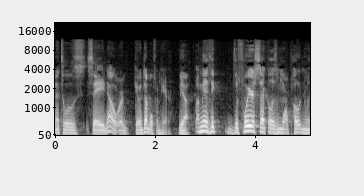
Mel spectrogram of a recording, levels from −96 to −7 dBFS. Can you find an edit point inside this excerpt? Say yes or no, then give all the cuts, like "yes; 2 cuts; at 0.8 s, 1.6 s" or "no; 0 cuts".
yes; 1 cut; at 2.7 s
